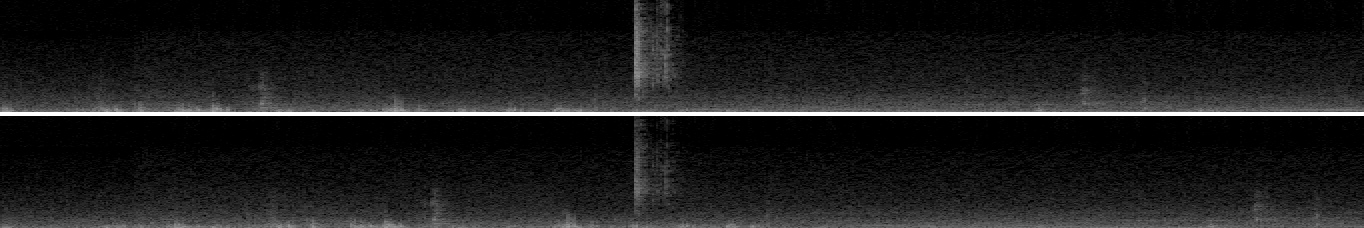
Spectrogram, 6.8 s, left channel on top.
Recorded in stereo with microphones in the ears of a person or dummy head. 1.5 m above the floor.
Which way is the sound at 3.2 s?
30° left (ahead or behind).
